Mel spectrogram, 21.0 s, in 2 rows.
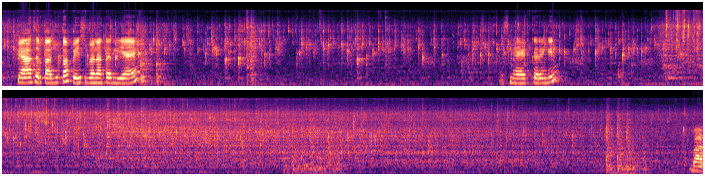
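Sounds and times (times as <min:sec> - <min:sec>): paste sizzling in hot oil: 0:09.7 - 0:19.6.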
